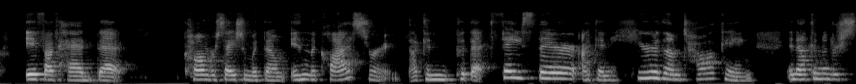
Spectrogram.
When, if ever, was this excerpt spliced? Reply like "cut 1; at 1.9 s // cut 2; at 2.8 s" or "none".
none

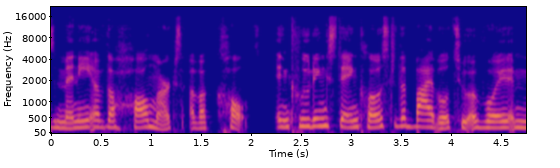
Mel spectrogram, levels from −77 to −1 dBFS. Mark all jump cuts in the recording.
cut 1; at 2.2 s // cut 2; at 3.4 s

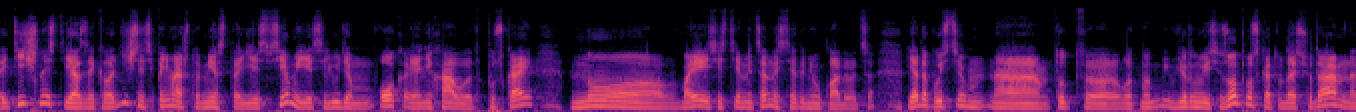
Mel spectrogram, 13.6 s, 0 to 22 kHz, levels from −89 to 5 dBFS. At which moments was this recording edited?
none

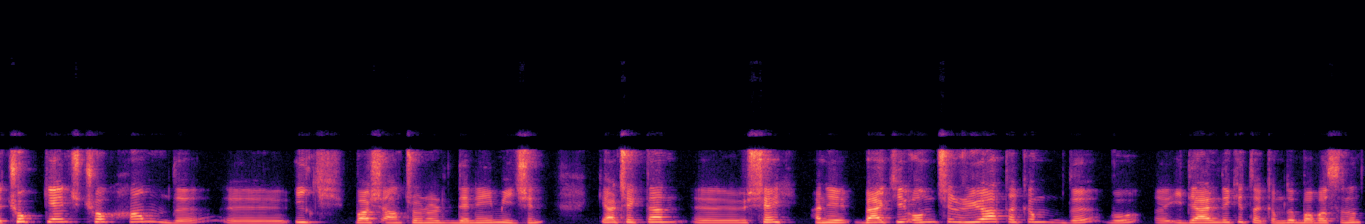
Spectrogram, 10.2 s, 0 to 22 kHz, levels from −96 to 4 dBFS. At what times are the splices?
none

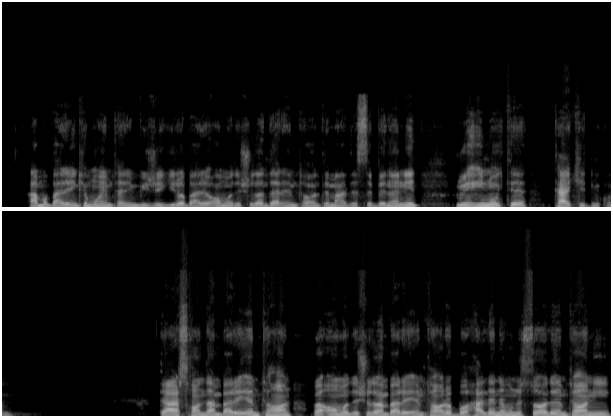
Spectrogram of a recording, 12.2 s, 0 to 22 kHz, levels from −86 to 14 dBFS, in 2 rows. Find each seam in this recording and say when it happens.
none

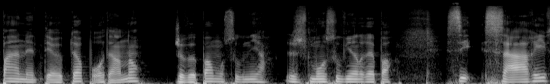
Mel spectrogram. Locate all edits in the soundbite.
cut 1; at 1.8 s // cut 2; at 2.8 s

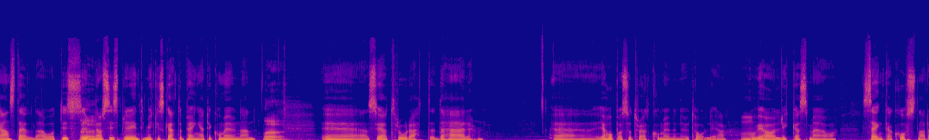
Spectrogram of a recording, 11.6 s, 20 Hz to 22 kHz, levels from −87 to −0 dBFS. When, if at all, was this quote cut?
none

